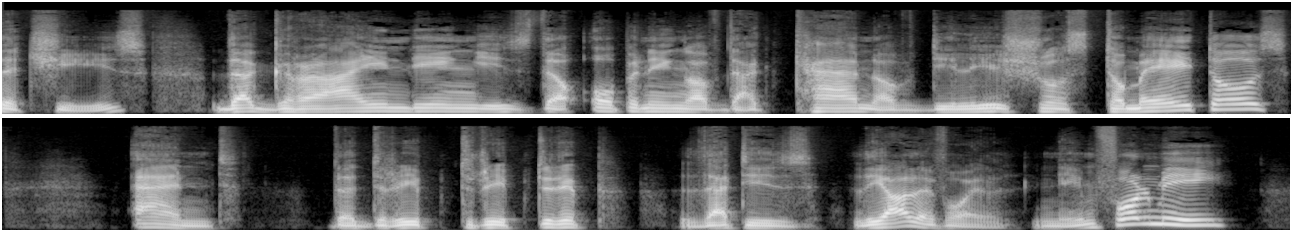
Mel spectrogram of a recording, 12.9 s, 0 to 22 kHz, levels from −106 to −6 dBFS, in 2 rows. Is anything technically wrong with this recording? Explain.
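No, no technical faults here.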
